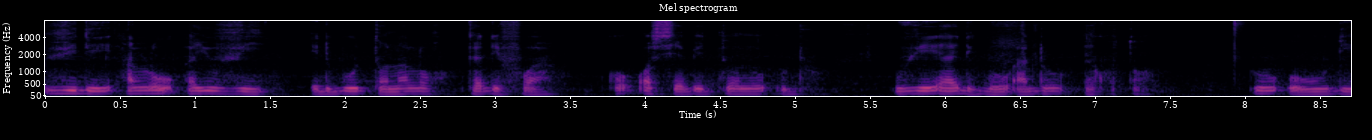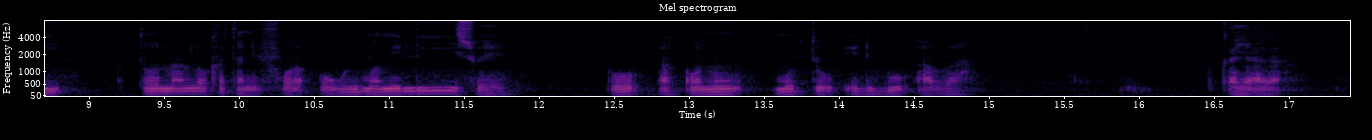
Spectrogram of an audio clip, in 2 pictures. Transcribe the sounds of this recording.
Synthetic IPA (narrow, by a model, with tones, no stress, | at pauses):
vi˦dɪ˨a˨lʊ̰˦a˨jʊ˦vi˨ | e˨di˨ɡ͡bo˨˦tɔ˨nã˦lɔ˦kɛ˦dɪ˨fʊ˨a˨ | kʊ̰˦ʔɔ˦sɪ˨ɛ˨bɪ˦t̪ɔ̃˦nʊ̃˦ʔo˨du˨ | u˦vi˦e˦a˦˨di˨ɡ͡bo˨ʔa̰˨dʊ˦ɛ˨kʰɔ˨tɔ˨ | kʊ˦ʔo˨wu˨di˨ | ɔ˨tɔ˦nã˦lɔ˦ka˨tʰa˨nɪ̃˨fʊ˨a̰˨o˨wu˨e˦m˦ã˨me˦li˦sʊ˨ɛ˨ | kʊ˦a˨kɔ˨nʊ̃˦mʊ˦tʊ̰˨ḛ˨du˨ɡ͡bo˨ʔa˨va˦˨ | ka˨ja̰˨ɣa̰˨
